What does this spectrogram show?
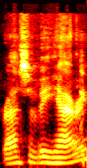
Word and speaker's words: Rasavihari: Now, I believe your name is pronounced Dr. Rava Rasa Vhari. Is that it? Rasa vihari.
